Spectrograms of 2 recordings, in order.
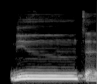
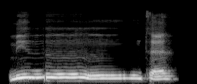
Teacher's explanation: Hukumnya adalah ikhfa ya, dan cara mengikhfakan atau menyamarkan nun di sini adalah dengan meletakkan lidah pada makhraj huruf ta. Min ta, dan makhraj huruf ta adalah ujung lidah bertemu dengan ujung gigi seri atau bertemu dengan bukan ujung gigi tapi pangkal ya, ujung lidah bertemu dengan pangkal gigi seri atas.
